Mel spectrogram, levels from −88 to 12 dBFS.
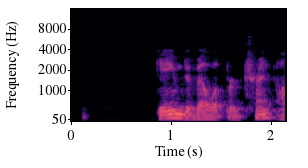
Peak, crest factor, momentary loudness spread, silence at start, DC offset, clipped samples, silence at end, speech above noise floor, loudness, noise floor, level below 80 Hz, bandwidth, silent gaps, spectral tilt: -14 dBFS; 18 dB; 10 LU; 0.85 s; under 0.1%; under 0.1%; 0 s; 56 dB; -30 LUFS; -85 dBFS; -58 dBFS; 4.2 kHz; none; -10 dB/octave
